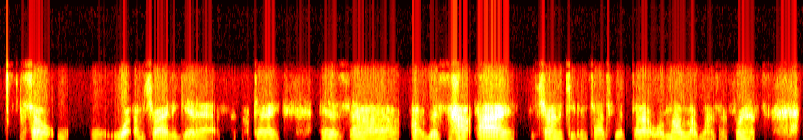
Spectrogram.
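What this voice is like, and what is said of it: Slightly hoarse, parched voice. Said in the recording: “My throat getting a little parched... my voice is a little hoarse”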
